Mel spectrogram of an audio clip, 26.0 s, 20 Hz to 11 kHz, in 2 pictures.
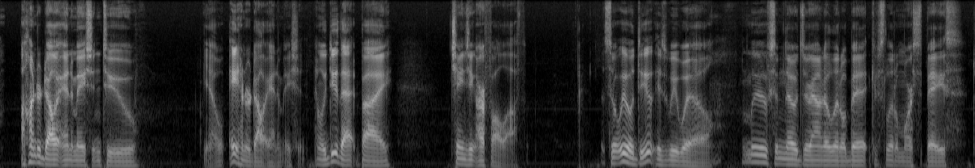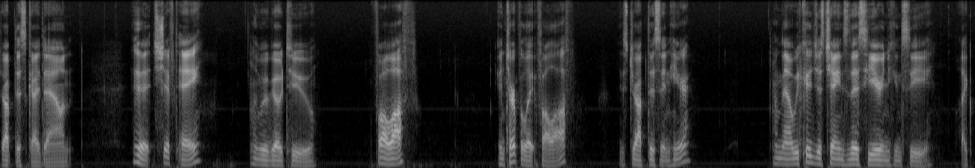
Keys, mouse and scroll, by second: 0.1 click, 5.7 click, 7.7 click, 9.5 middle click, 10.8 click, 15.1 shift+a, 19.0 click, 23.8 click, 25.6 click.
